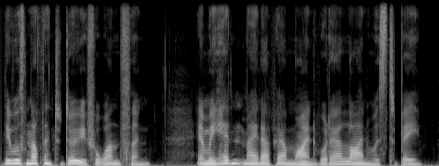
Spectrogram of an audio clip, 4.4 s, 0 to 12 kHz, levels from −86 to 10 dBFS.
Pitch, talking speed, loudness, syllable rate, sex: 190 Hz, 285 wpm, -16 LUFS, 6.4 syllables/s, female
